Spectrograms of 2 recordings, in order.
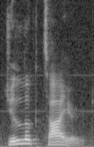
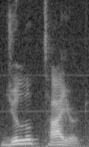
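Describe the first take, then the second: Both takes have the same delivery.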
